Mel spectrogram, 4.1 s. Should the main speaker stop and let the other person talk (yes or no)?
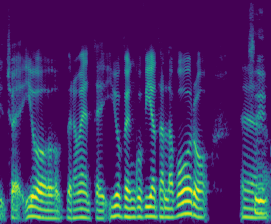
no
